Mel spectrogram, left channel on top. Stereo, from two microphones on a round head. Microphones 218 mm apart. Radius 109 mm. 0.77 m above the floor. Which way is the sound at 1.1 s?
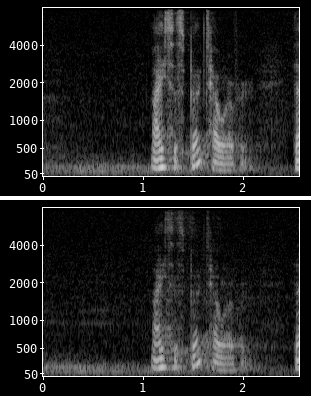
55° left (ahead or behind).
